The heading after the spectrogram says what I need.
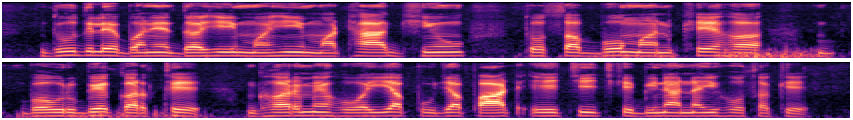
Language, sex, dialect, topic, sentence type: Chhattisgarhi, male, Northern/Bhandar, agriculture, statement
